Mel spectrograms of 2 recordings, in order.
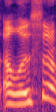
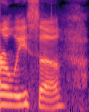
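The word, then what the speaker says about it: Allysa: didn't finish your thought is that her name pronounced Alyssa or Elisa okay that was I don't know because I called her Alyssa while reading it ends with us but in the audio it's pronounced Elisa how's it spelled I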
